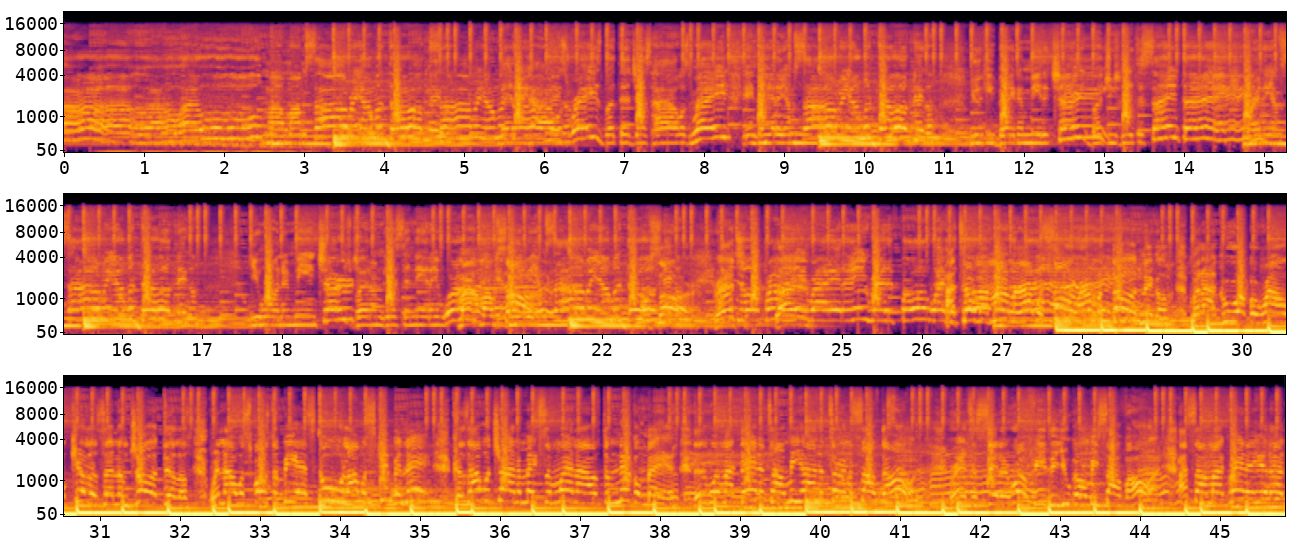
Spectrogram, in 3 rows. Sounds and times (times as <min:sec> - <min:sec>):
Music: 0:00.0 - 0:45.8.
